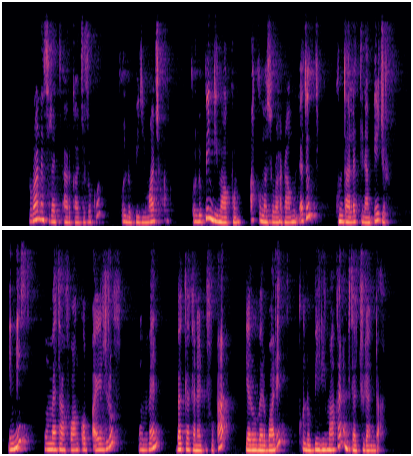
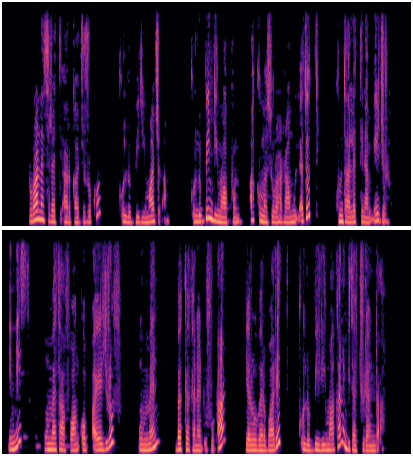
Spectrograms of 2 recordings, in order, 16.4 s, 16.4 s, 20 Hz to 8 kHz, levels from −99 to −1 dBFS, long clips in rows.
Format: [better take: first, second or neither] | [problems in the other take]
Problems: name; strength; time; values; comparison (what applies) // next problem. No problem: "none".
second | noise reduction (neural mask model DeepFilterNet 3)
